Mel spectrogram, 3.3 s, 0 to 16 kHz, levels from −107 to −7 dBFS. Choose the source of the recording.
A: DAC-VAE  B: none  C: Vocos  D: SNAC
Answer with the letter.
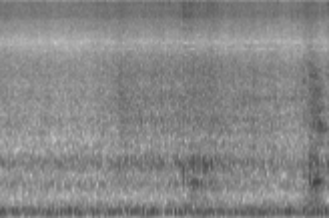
B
